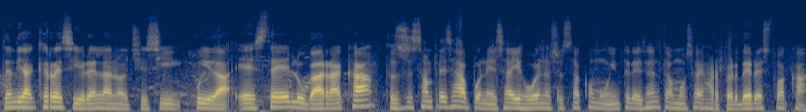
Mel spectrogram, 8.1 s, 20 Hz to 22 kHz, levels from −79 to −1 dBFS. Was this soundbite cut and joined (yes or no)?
yes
